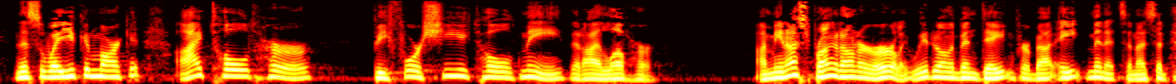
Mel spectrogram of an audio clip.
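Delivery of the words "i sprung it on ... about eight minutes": usual speaking voice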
